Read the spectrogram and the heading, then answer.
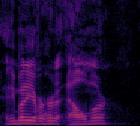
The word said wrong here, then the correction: Elma: Just said it wrong. Elma?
